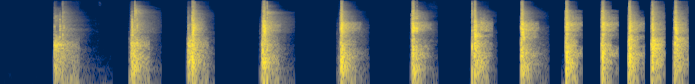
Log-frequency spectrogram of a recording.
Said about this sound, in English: an isang bagsak is a slow clap with no practice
